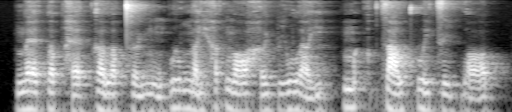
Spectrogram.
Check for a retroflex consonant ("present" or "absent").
absent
